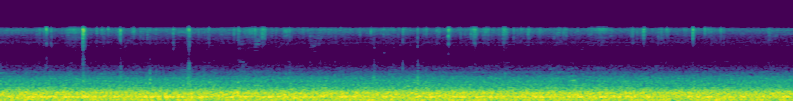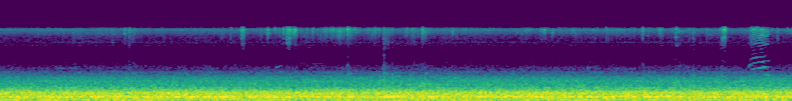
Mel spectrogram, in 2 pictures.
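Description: Steady airliner cabin noise on the approach: a low, even rumble of jet engines and airflow inside the cabin.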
